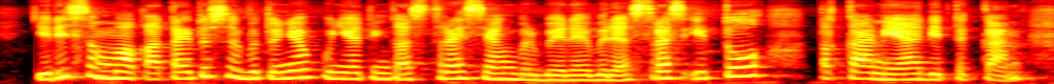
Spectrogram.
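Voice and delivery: ordinary delivery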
